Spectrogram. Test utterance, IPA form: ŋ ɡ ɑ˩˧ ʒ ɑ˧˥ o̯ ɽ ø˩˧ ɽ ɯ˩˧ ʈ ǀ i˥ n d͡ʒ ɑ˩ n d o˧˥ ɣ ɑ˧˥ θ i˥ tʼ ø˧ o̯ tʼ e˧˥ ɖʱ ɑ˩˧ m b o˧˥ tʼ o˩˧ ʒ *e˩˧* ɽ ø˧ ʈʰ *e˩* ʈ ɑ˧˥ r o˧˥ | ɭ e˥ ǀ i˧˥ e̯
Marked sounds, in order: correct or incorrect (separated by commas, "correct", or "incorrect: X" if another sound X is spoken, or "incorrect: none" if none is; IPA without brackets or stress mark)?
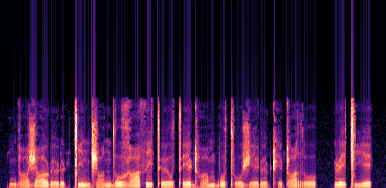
correct, correct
